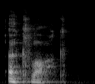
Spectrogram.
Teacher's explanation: If the time is exactly on the hour like this, we use the phrase o'clock. However, to say this naturally, change the O to a schwa sound.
